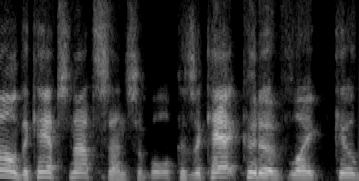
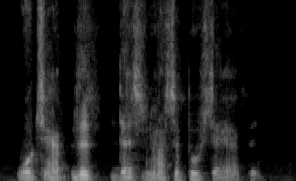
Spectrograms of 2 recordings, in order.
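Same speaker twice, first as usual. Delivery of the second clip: rough, creaky, raspy movie-villain voice; 3 semitones lower, 6 dB quieter than usual. Retelling a reaction when something went wrong: Jigsaw voice. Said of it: "that's my best Jigsaw voice".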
